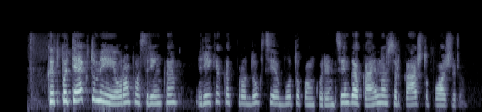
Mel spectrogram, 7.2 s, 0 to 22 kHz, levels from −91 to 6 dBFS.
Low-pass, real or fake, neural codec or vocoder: 7.2 kHz; real; none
